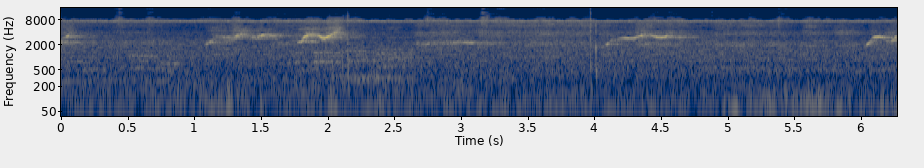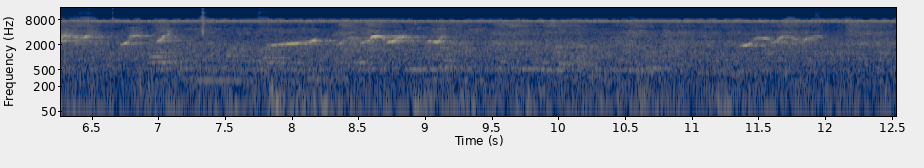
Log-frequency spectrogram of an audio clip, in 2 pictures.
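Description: Small birds chirping: short, high, upward-gliding notes in little clusters, repeating every second or two over a steady low background hum.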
